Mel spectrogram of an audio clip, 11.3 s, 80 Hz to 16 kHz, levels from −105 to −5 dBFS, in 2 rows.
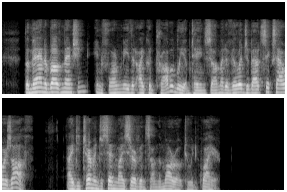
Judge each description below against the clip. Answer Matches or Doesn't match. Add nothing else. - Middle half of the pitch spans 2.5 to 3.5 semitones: Doesn't match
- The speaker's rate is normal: Matches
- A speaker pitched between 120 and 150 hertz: Matches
